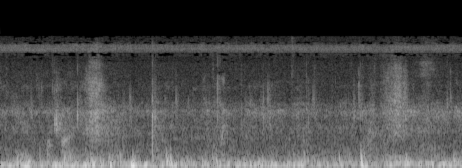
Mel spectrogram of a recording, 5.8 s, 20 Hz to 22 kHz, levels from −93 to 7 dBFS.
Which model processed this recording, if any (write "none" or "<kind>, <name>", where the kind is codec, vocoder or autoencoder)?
none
